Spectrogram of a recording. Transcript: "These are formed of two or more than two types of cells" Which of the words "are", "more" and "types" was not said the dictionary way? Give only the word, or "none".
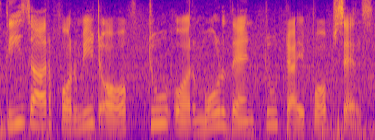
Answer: types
